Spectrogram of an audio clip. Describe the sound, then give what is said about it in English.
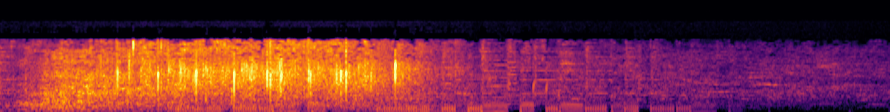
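Canned studio-audience applause from a recorded comedy show, with dense clapping mixed with crowd chatter. It stays loud for several seconds, then thins and fades away toward the end. “This show was recorded in front of a canned studio audience.”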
